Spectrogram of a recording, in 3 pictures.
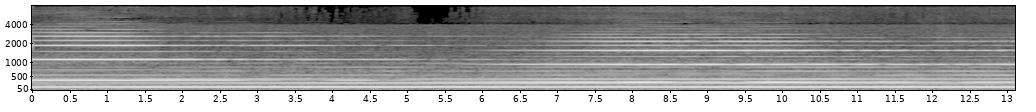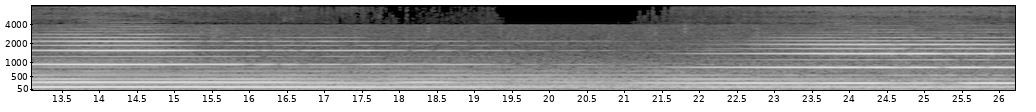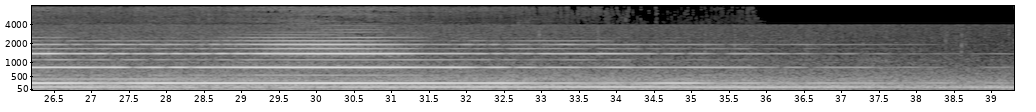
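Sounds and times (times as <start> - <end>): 
clarinet playing pentatonic: 0.0 - 19.8, 21.3 - 38.2
tornado siren: 0.0 - 39.2.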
